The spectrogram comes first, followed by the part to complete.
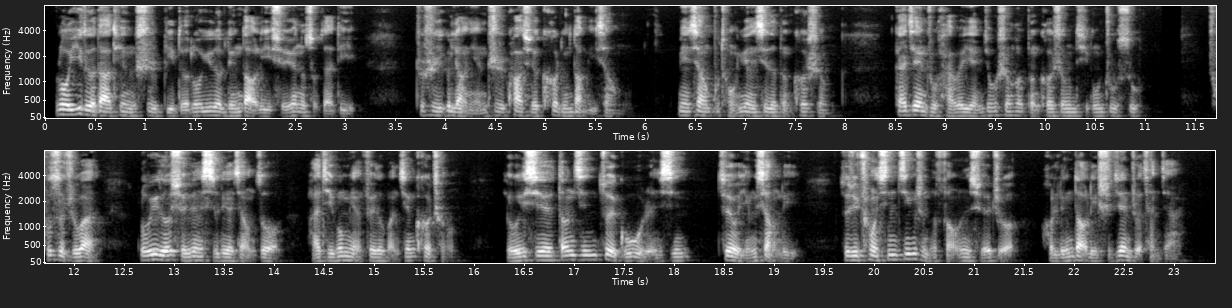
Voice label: Mandarin; Lougheed Hall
